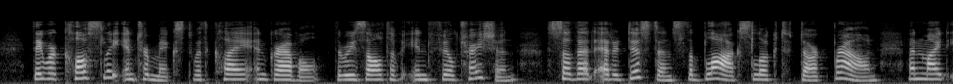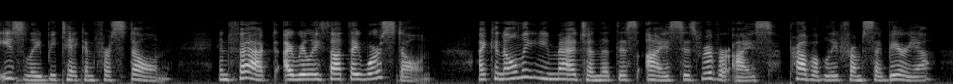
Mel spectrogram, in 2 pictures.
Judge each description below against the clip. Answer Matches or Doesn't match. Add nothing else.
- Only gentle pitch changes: Doesn't match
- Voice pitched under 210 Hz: Doesn't match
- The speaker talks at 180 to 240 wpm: Doesn't match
